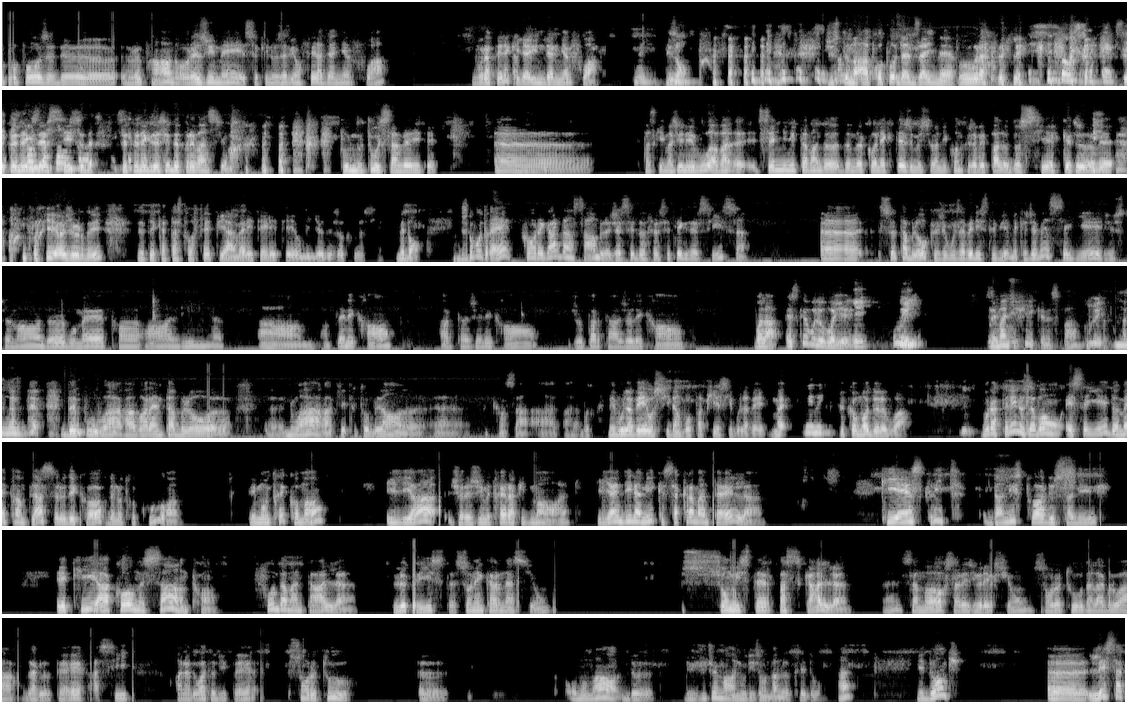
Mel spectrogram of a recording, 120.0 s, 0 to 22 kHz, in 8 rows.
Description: Cours audio n°2 IG du 19 01 21 OK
